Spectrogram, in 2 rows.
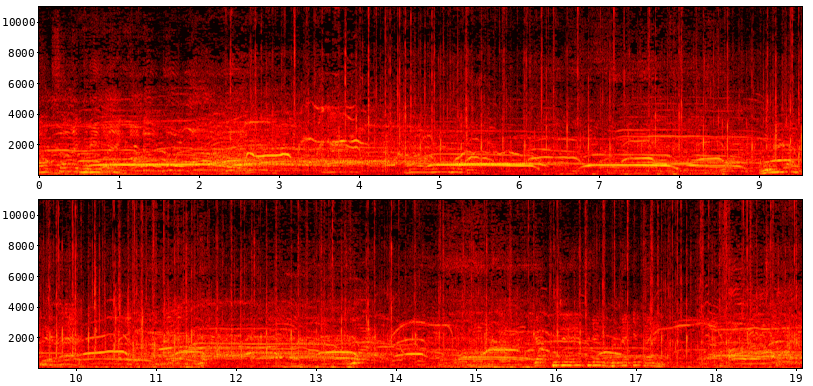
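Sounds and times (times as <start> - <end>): crowd cheering and shouting: 0.0 - 19.0
people clapping: 2.2 - 19.0.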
